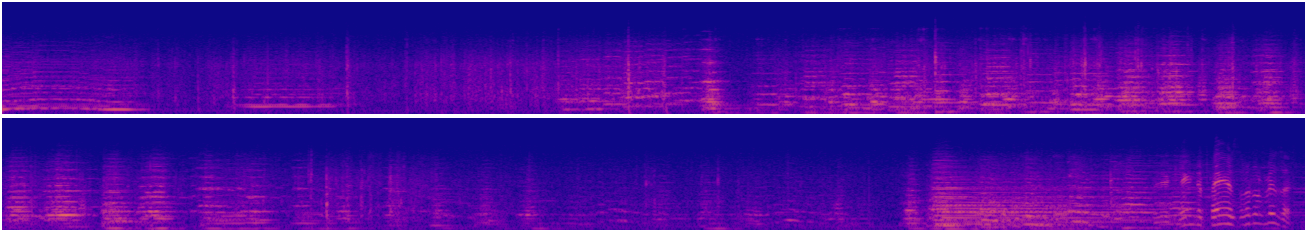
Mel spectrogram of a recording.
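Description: Orchestral film score led by bowed strings, building up in the middle into a busy, louder passage, then falling back before swelling again near the end.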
